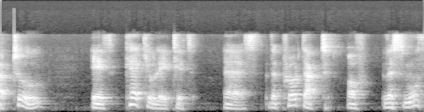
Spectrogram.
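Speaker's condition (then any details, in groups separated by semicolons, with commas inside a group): No condition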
